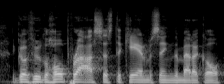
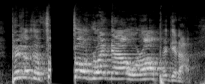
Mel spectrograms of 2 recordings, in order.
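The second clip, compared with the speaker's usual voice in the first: higher and louder, rushed and pushy; insistent loud demand; 13 semitones higher, 4 dB louder, faster than usual. Retold or imitated. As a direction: bark it at him fast to make him answer. Friend insisting loudly.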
